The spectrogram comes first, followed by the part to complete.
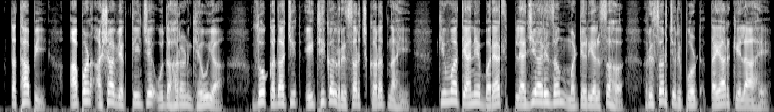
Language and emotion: Marathi, neutral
